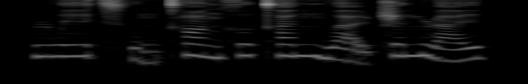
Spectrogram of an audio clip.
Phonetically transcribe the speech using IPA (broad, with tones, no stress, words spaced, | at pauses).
ɻwe˥ɪ̯t͡sʰʊ̰˨˩ŋ kʰɑ˥˧ŋxɤ˥˩kʰa˥n n̪wa̰˨˩ɪ̯ʈ͡ʂə˥n ɻa˧˥ɪ̯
